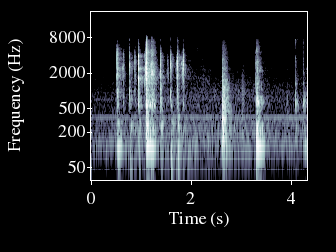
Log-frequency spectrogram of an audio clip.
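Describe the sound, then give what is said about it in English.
Crisp computer keyboard typing as someone types an email to author Peter Watts: an irregular burst of quick clacks, then a few scattered keystrokes with short pauses between them, with no voices present. “Just typing a little email to Peter Watt.”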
